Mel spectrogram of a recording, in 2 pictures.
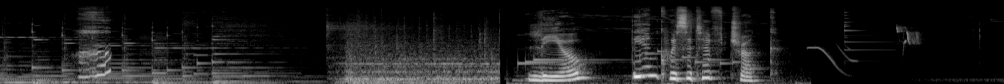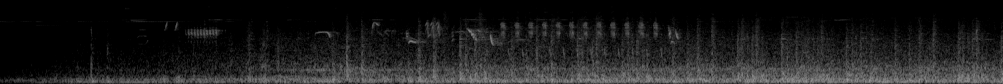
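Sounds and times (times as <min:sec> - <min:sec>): cartoon train rumble: 0:03.3 - 0:05.0
birds chirping: 0:08.2 - 0:17.4.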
